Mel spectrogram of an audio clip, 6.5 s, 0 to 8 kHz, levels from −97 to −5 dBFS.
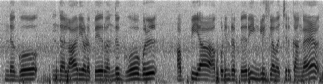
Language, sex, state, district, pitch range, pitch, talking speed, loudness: Tamil, male, Tamil Nadu, Namakkal, 155-180 Hz, 165 Hz, 110 wpm, -13 LUFS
